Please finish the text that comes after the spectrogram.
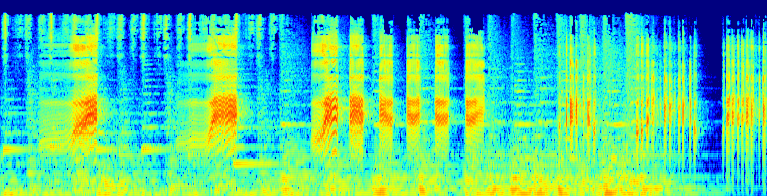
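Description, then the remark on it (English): A duck call blown loud: three calls in a row, first a male mallard call and then a female mallard call, both drawn-out quacks, which quicken into a rapid, chattering call of ducks feeding, with no talking over it. “It was the male mallard call, it was the female mallard call, and it was ducks feeding.”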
